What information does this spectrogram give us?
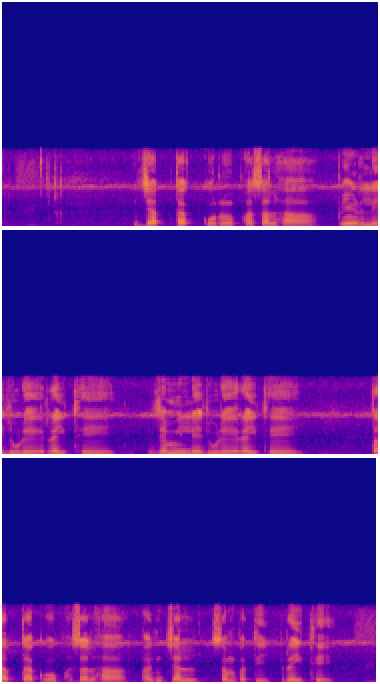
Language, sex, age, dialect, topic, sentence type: Chhattisgarhi, male, 18-24, Eastern, banking, statement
